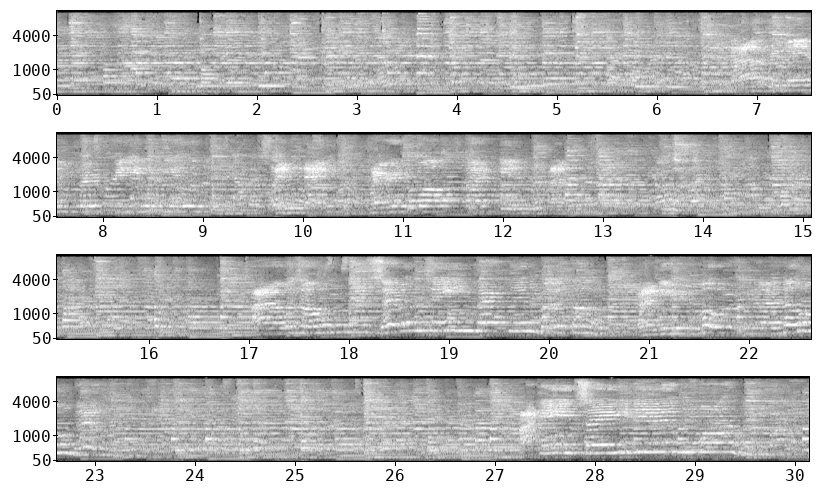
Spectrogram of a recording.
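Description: Bluegrass band playing an instrumental passage, with banjo, mandolin and acoustic guitar picking together.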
